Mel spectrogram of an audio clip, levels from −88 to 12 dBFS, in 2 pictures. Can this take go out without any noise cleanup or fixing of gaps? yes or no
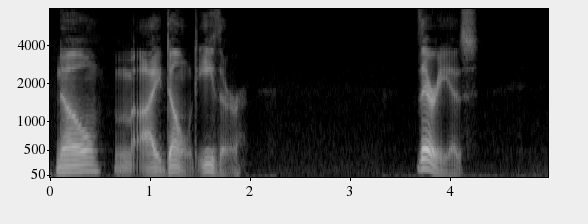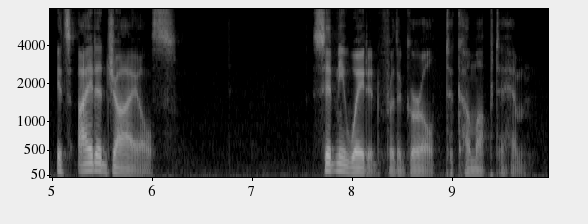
yes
